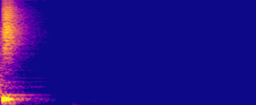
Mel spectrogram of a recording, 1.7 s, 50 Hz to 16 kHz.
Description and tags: Fat Snare of GOD high tune 003
Fatter version of the snare. This is a mix of various snares. Type of sample: Realistic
